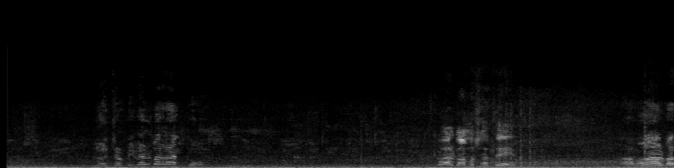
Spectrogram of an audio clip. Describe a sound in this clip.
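Men talk and laugh close by inside a car.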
